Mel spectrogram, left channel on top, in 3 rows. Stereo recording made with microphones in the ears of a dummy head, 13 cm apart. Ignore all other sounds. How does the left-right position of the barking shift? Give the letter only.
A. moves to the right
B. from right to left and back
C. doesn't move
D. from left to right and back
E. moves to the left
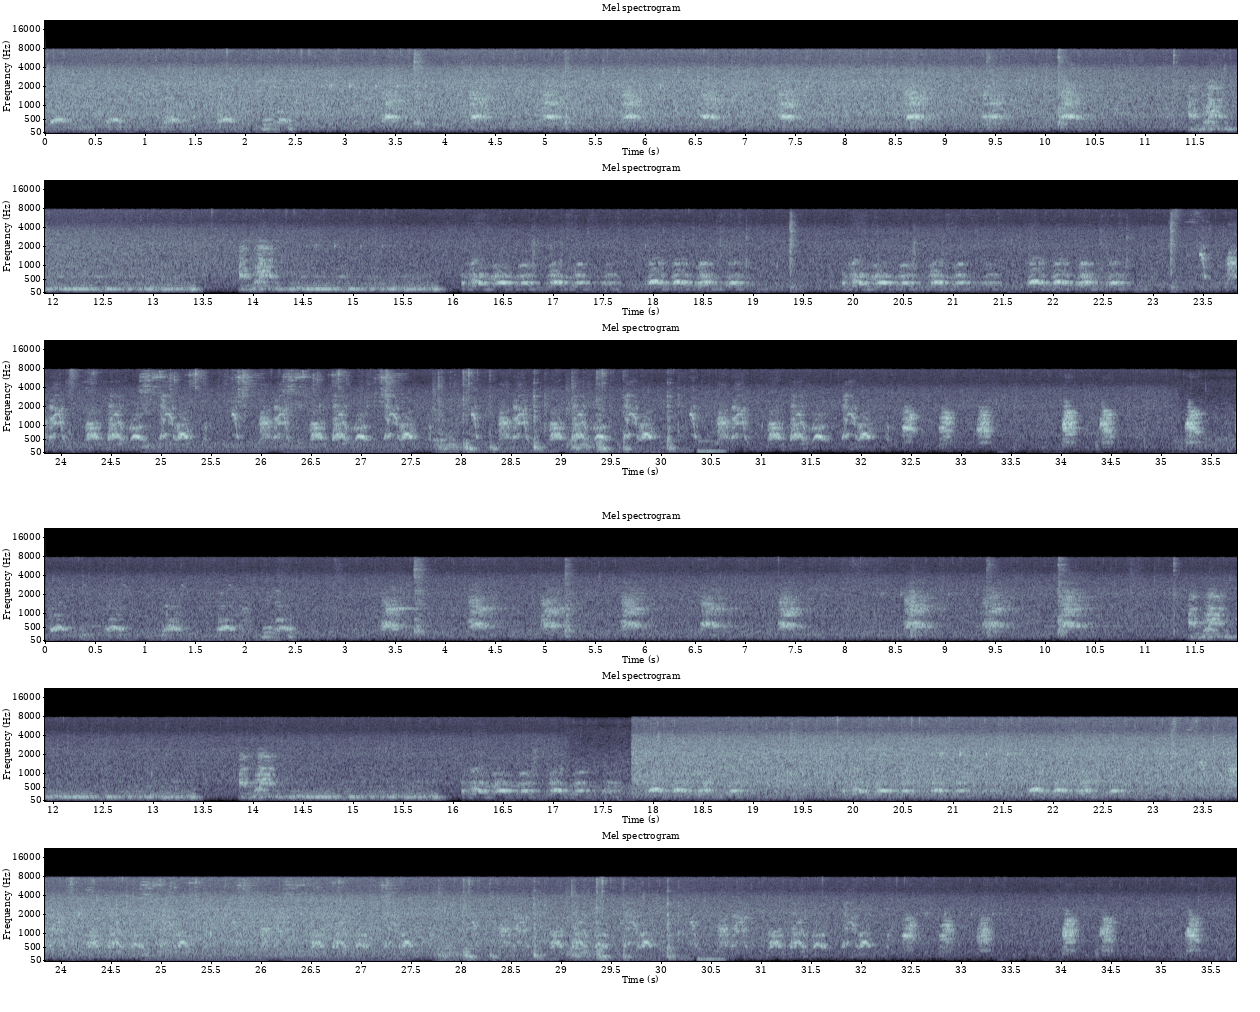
C.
